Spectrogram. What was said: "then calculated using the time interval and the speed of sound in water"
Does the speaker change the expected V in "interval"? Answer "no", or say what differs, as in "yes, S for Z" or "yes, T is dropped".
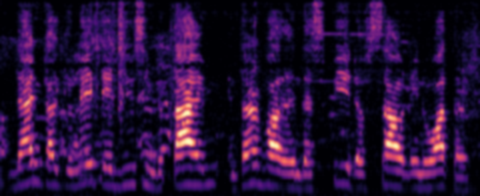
no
